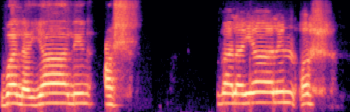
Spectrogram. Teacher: the next letter is an ayn. And that's why you just do lin. You don't do any sort of nasalization sound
